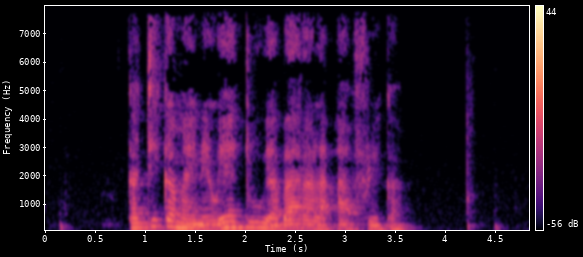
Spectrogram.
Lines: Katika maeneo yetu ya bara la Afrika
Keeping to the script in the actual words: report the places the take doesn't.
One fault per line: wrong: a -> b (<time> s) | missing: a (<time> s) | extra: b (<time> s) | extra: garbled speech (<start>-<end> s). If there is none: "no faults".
no faults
